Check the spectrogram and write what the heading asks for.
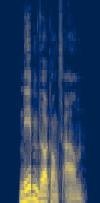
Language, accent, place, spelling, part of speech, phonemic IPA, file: German, Germany, Berlin, nebenwirkungsarm, adjective, /ˈneːbn̩vɪʁkʊŋsˌʔaʁm/, De-nebenwirkungsarm.ogg
- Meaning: having few side effects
